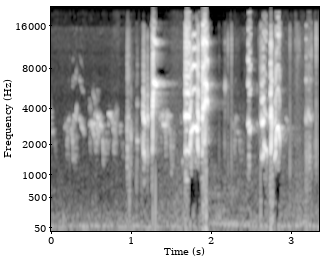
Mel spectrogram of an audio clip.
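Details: Peach-faced lovebirds of both sexes in a breeding colony with new babies: soft warbled twitters build into loud, harsh, rapid squawking chirps in short bursts.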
